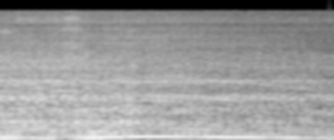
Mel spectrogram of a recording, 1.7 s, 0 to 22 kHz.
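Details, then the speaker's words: 2001 Toyota Corolla 1.8 with P0301 cylinder 1 misfire, after fixing an air intake leak and old spark plugs: steady even rev, no stumbles, but it intermittently still acts up. "todo lo raro que este motor se oye bien bien parejito es Ah a decir que de un al 10 ahí va más o menos ahí ahí está trabajando bien es"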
